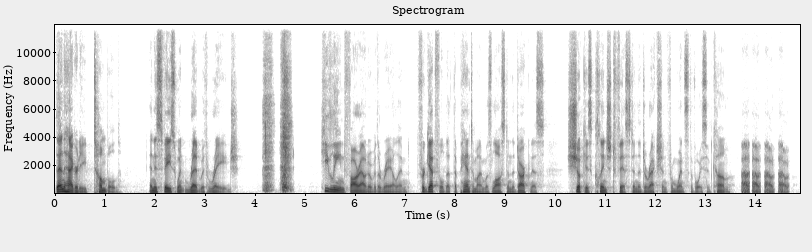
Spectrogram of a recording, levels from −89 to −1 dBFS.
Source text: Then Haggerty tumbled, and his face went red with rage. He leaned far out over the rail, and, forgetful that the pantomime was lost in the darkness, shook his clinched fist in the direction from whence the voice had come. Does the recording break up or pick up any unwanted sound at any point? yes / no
yes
